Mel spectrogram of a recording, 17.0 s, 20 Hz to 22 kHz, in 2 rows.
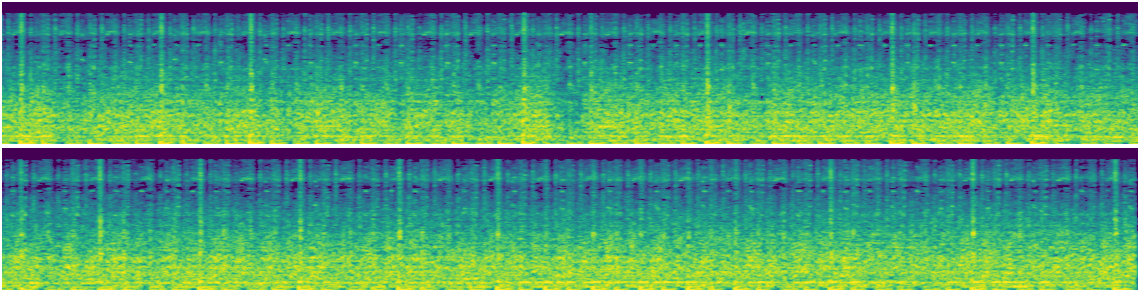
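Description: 1922 International Harvester Titan 10-20's twin-cylinder engine running steadily as the tractor is driven along, with a regular clatter of sharp ticks from its firing and valve gear.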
